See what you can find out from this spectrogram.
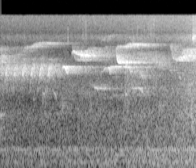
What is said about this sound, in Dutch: En in de verte horen we een middelste bonte specht.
